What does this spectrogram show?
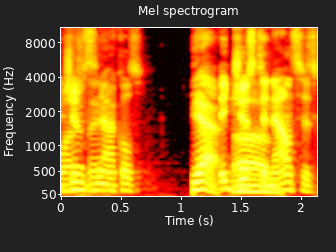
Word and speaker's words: Ackles: How do you pronounce his last name? Jensen Ackles.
